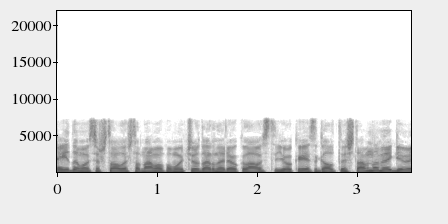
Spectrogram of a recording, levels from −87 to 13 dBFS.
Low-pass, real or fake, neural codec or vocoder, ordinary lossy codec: 7.2 kHz; real; none; MP3, 64 kbps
